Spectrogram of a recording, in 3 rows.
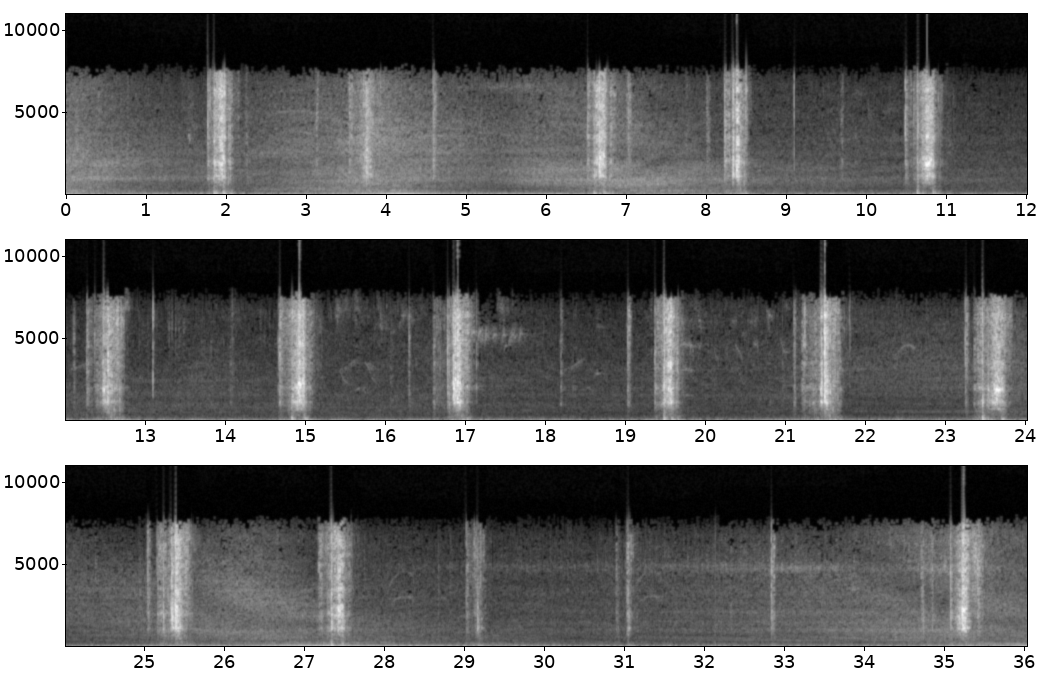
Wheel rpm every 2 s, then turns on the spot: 10, 10, 0, 20, 10, 20, 10, 10, 20, 20, 20, 10, 10, 10, 0, 0, 0, 10.
none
